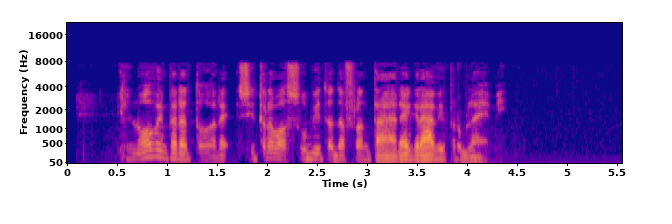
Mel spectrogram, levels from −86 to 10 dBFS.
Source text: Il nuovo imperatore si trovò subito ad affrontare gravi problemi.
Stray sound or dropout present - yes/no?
no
